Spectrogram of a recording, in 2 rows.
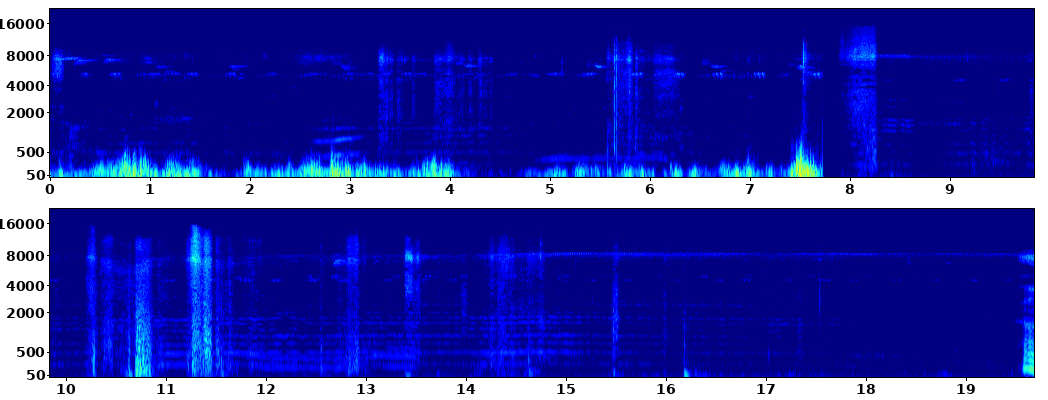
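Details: August 25th 2021: honey bees collect pollen from garden sunflowers. Bursts of low rumble open the recording, then a thin, sustained hum with evenly spaced overtones rises and fades through the quieter second half.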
